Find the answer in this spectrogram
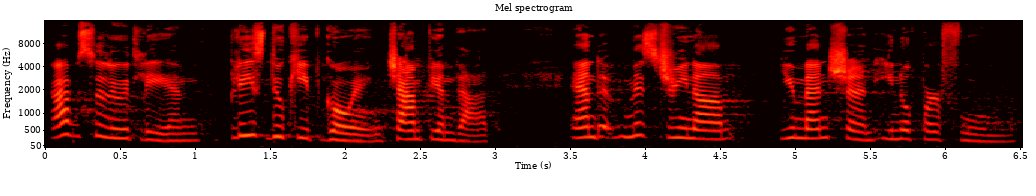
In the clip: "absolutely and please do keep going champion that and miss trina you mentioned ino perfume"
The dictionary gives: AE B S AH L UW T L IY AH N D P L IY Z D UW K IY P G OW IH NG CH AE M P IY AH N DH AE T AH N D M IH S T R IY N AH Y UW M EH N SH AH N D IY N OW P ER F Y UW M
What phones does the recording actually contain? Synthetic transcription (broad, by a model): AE B S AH L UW T L IY AH N D P L IY S D UW K IY P G OW IH NG CH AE M P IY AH N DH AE T AH N D M IH S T R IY N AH Y UW M EH N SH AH N D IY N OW P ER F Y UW M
